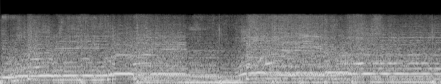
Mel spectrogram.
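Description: Live gospel worship song: a man's voice sings long held notes that slide up and down, over a band with a steady bass.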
